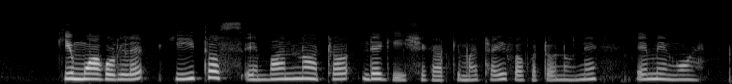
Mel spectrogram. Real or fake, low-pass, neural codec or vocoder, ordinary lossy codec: real; 7.2 kHz; none; none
